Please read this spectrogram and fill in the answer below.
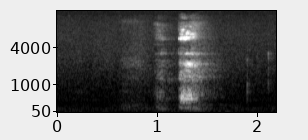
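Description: Near silence, with one faint, short intake of breath about a second in, caught on the speaker's clip-on microphone.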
